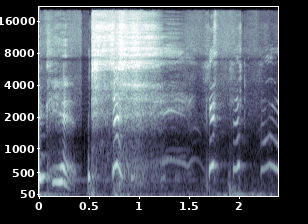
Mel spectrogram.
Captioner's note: laughs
